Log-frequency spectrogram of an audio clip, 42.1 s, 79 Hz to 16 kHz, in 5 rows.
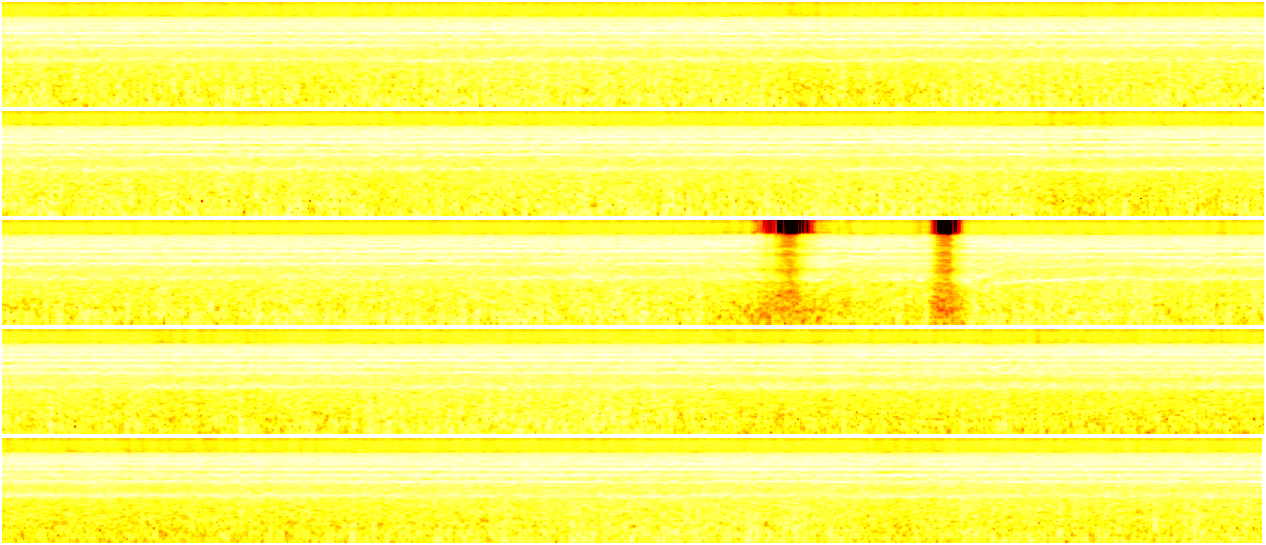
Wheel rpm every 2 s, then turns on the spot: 230, 230, 230, 230, 230, 230, 230, 230, 230, 230, 180, 100, 220, 230, 230, 210, 220, 230, 230, 230, 230.
none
